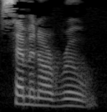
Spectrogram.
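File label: "seminar room", English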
